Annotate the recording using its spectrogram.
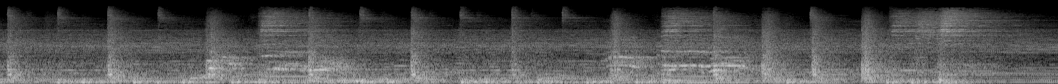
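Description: A live metal punk band of electric guitar, electric bass and drum kit playing loud and fast, with regular drum and cymbal hits and vocals over the top. The drumming stops right at the end, leaving a chord ringing.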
